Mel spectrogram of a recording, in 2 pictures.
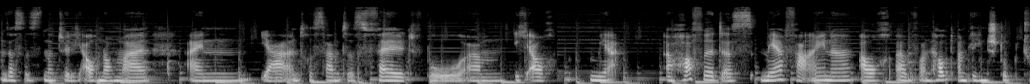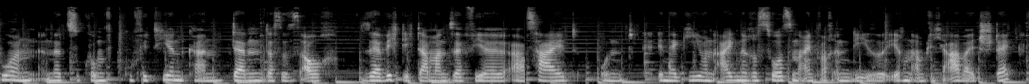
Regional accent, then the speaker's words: Hamburg, Germany; Ich bin gebürtige Hamburgerin

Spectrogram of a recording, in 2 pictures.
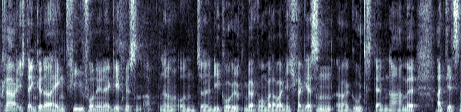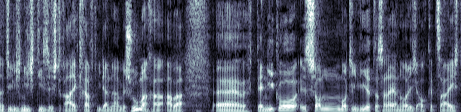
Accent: Bremen, Germany; für mich als Bremer quasi mein Heimspiel

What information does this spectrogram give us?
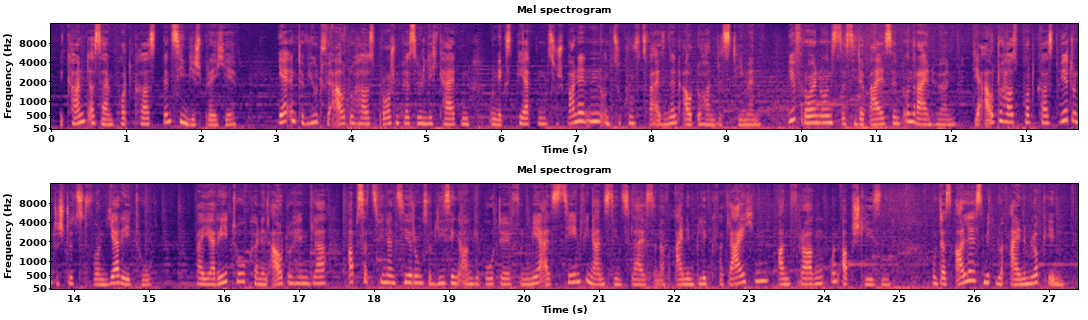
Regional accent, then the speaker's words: North Rhine-Westphalia, Germany; Ich komme ja auch aus der Ecke, also aus, aus dem südlichen Ruhrgebiet.

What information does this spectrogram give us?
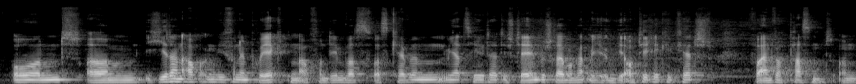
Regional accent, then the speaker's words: Schönberg, Germany; Also ich hatte da ähm, aus dem Ort, wo ich herkomme, Schönberg, da kommen wir nachher auch nochmal zu.

